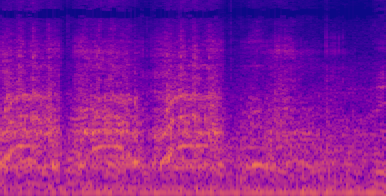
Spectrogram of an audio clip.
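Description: Humphree interceptor stabilizer units' electric actuators whirring as their blades cycle up and down at maximum stabilizing speed in roll-stabilizer mode. The pitch rises and falls about twice a second, then stops about a second and a half in.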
